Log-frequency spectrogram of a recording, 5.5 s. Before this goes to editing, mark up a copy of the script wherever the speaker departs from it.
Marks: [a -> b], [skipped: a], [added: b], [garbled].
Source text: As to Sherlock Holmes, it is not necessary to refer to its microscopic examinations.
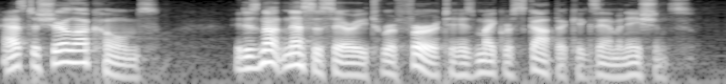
As to Sherlock Holmes, it is not necessary to refer to [its -> his] microscopic examinations.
